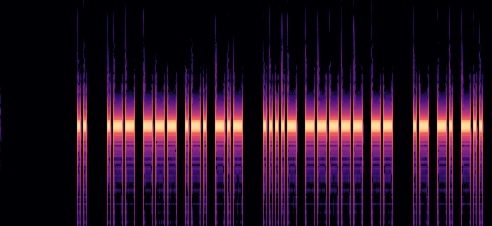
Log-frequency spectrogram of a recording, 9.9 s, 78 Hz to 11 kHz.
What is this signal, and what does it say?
Morse code, heard as a keyed tone, about 20 wpm, 700 Hz. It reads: I WORK 40M AND
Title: Speed-Racing Common QSO Phrases - 20wpm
